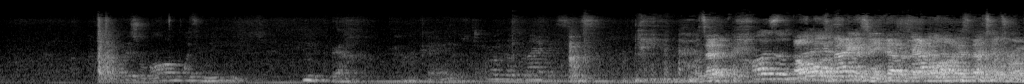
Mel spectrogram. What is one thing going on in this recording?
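An elderly man talks with animation nearby.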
